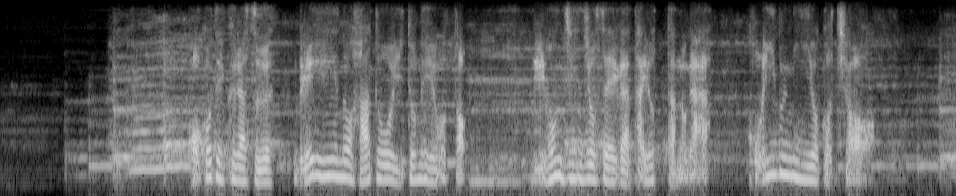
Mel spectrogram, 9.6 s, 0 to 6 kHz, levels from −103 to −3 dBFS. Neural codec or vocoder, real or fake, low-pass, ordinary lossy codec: vocoder, 22.05 kHz, 80 mel bands, HiFi-GAN; fake; 5.4 kHz; Opus, 32 kbps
